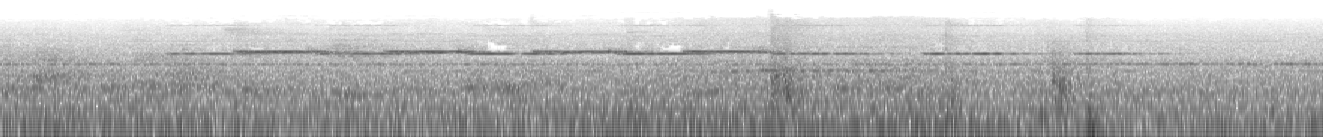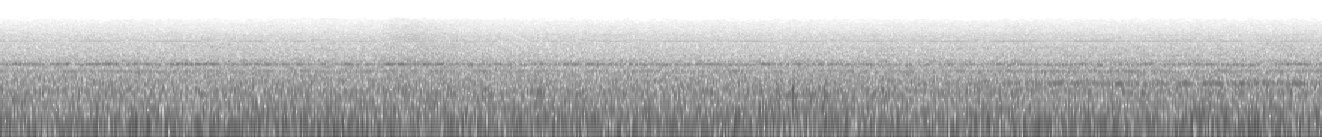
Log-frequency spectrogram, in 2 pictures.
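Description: Fully automatic metro train stopped at a platform: a high two-tone door-closing warning sounds for several seconds, with two clunks as the doors shut. The train then pulls away with a steady hum of motors, ventilation and wheels on rail.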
